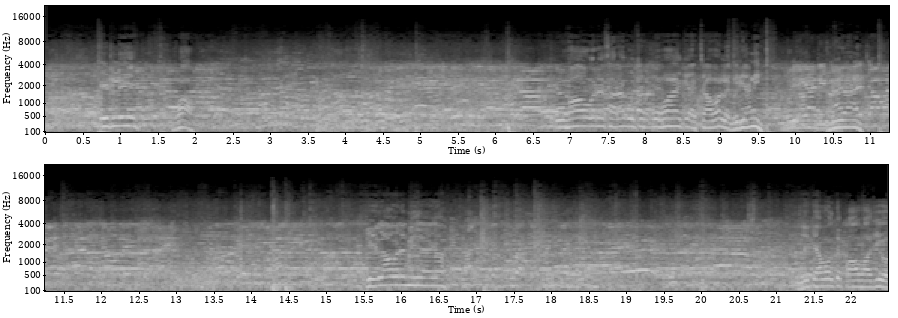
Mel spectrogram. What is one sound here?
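Men talk close by with animation.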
